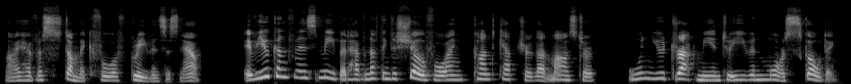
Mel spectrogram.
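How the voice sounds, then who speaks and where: A woman's voice: medium pitch, animated, moderate pace, lightly acted. A woman voicing a put-upon young male household servant, complaining and flustered, in an audio drama. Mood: aggrieved.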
